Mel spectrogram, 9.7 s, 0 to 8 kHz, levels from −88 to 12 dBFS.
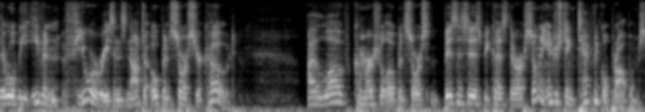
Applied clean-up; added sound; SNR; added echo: none; none; none; reverberation time 0.1 s.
